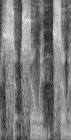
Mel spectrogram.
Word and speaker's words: Samhain: Yeah, the origins date back to ancient Celtic festival of Samhain, or Samhain, that's how you say it.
